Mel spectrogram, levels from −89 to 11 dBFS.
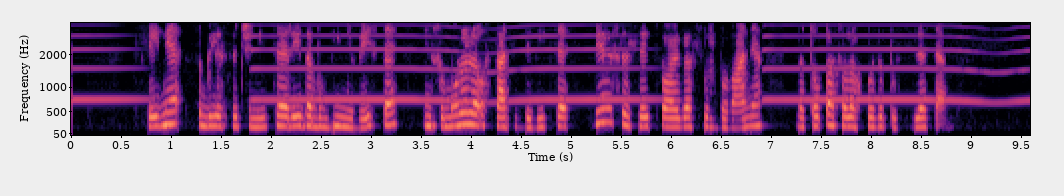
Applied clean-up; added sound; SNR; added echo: none; Wind instrument, woodwind instrument; 15 dB; none.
